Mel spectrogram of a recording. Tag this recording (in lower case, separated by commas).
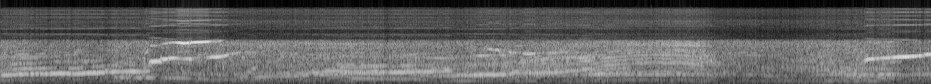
whale calling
